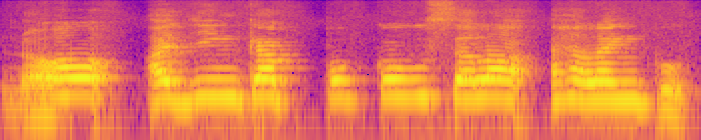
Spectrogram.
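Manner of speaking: mother on the phone, mildly tearful and slow; between sobs. Acted. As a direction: push the words out between sobs. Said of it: "sdělovala mi mezi vzliky".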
